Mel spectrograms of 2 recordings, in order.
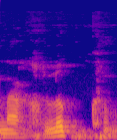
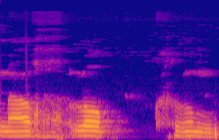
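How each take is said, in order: First: The q fully merges into a doubled k. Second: The q is partly held before the k. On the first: "বড় কাফ যেটা ... সেটা উচ্চারিত হবে না ছোটো কাফটাই উচ্চারিত হবে তাসদিদ দিয়ে" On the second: "ইজহারের দিগামের মধ্যবর্তী অবস্থা ... একটু বড় করে ধরবেন"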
